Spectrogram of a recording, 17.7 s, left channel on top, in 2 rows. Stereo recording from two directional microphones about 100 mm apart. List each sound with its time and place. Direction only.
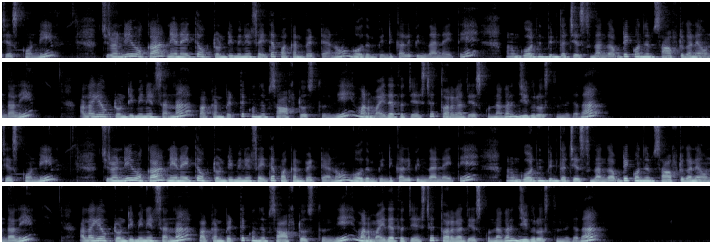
0.0 s a woman's voice: 45° right (ahead or behind)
